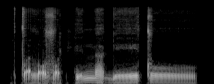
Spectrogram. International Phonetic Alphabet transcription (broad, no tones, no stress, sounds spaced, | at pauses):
tˤ o̰ l o̰ zˤ o̰ t͡ʃʼ ɪ ŋ a ɠ eː t oː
